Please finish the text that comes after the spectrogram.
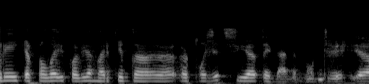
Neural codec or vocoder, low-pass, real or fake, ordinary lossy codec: codec, 24 kHz, 1 kbps, SNAC; 5.4 kHz; fake; MP3, 48 kbps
